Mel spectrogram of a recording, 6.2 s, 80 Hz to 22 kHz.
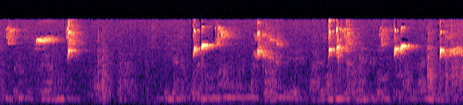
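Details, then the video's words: Song of a 2011 Himalayan goldfinch and canary hybrid, set against a Timbrado canary. Short high chirps and clipped whistled notes come in separate bursts, with quiet low tones between them. "Mule 2011 Himalayan Goldfinch vs canary timbrada"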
